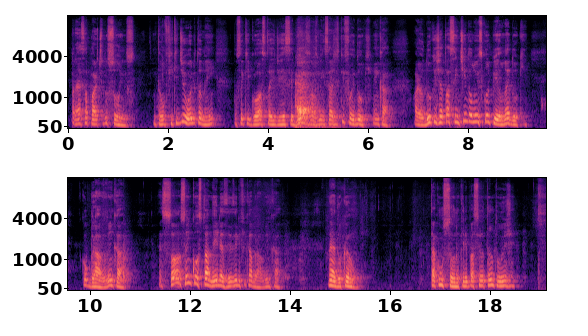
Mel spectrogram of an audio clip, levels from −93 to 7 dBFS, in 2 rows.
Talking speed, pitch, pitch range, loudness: 190 wpm, 145 Hz, 130-165 Hz, -21 LUFS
